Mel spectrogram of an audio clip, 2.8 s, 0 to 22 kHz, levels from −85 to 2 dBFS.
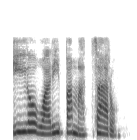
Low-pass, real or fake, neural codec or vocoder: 7.2 kHz; fake; codec, 24 kHz, 0.9 kbps, WavTokenizer, medium speech release version 1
